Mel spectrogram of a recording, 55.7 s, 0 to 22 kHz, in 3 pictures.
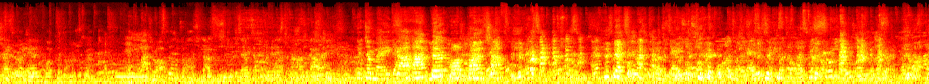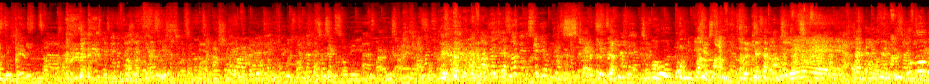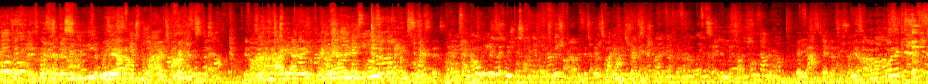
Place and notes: {"title": "Linz, Österreich - granit linzer bierstube", "date": "2015-01-02 23:49:00", "description": "granit linzer bierstube, pfarrgasse 12", "latitude": "48.31", "longitude": "14.29", "altitude": "268", "timezone": "Europe/Vienna"}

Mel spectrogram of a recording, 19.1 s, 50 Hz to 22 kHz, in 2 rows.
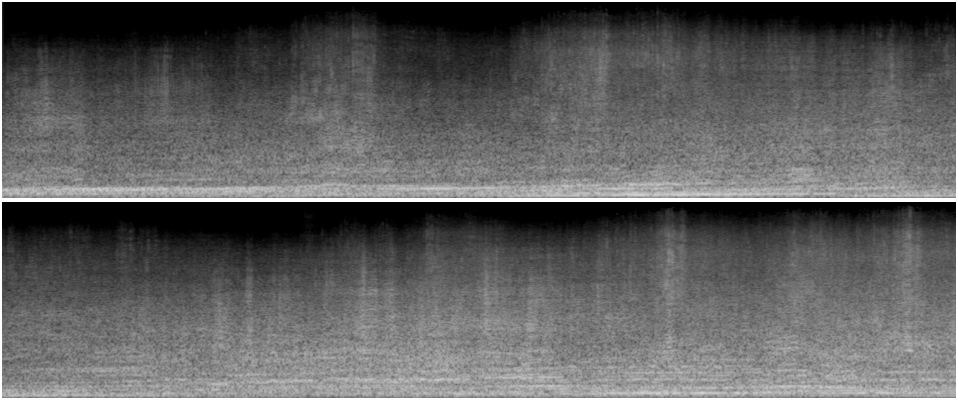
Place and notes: {"title": "Madison International Speedway - ARCA Midwest Tour Practice", "date": "2022-05-01 11:26:00", "description": "Practice for the Joe Shear Classic an ARCA Midwest Tour Super Late Model Race at Madison International Speedway. There were 29 cars which came out for practice in groups of 5-10", "latitude": "42.91", "longitude": "-89.33", "altitude": "286", "timezone": "America/Chicago"}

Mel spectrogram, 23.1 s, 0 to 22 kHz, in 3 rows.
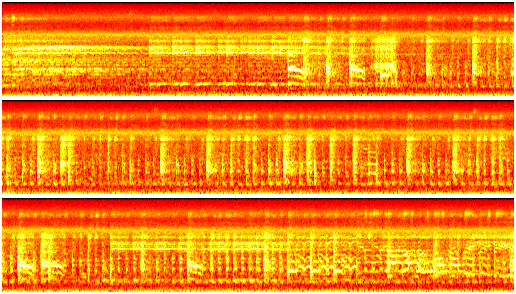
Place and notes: {"date": "2021-04-01 23:51:00", "description": "\"Round Midnight Easter Friday on terrace with radio in the time of COVID19\": soundscape.\nChapter CLXV of Ascolto il tuo cuore, città. I listen to your heart, city\nThursday April 1st 2021. Fixed position on an internal terrace at San Salvario district Turin, One year and twenty-two days after emergency disposition due to the epidemic of COVID19. Portable transistor radio tuned on RAI RadioTre.\nStart at 11:51 p.m. end at 00:11 a.m. duration of recording 20’12”", "latitude": "45.06", "longitude": "7.69", "altitude": "245", "timezone": "Europe/Rome"}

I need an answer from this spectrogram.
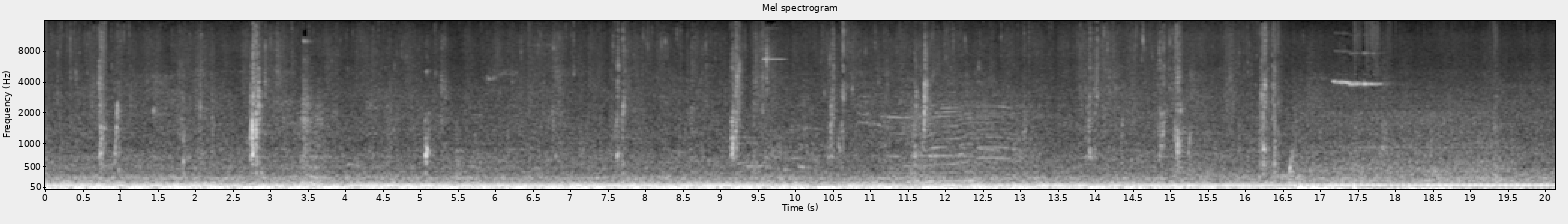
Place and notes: {"title": "Princes Wharf, Fullers Cruises Ferry Terminal", "date": "2010-09-28 14:40:00", "description": "The sound of water hitting a boat in repair", "latitude": "-36.84", "longitude": "174.77", "altitude": "1", "timezone": "Pacific/Auckland"}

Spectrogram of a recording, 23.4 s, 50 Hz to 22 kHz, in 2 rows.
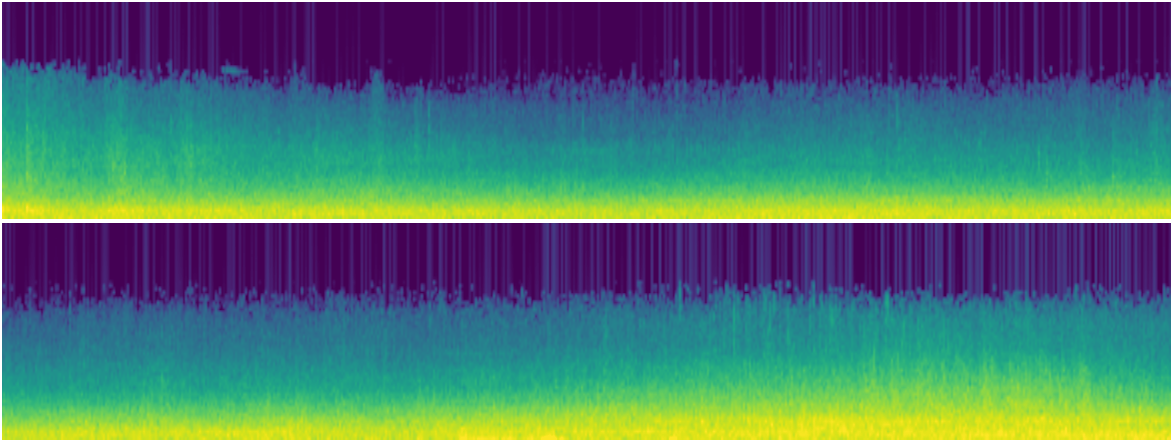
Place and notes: {"title": "Ленинский пр-т., Москва, Россия - Ordzhonikidze street", "date": "2020-01-29 22:02:00", "description": "The beginning of Ordzhonikidze street. You can hear cars passing through puddles, snow melting, and water dripping from the roofs. Warm winter.", "latitude": "55.71", "longitude": "37.59", "altitude": "148", "timezone": "Europe/Moscow"}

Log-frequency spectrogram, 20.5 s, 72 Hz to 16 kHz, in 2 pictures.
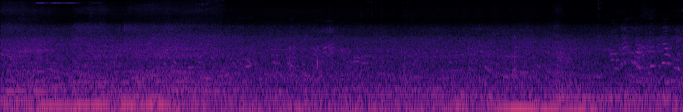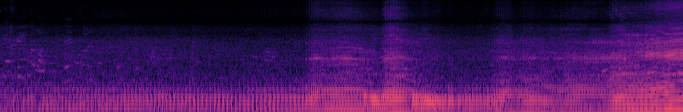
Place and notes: {"title": "台北市中山區朱園里 - walking on the small Road", "date": "2014-02-06 17:09:00", "description": "Environmental sounds, Motorcycle sound, Traffic Sound, Binaural recordings, Zoom H4n+ Soundman OKM II", "latitude": "25.05", "longitude": "121.53", "timezone": "Asia/Taipei"}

